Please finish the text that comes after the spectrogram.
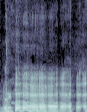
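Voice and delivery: slow, drawn-out tag question through laughter; laughing. Retold or imitated. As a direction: drag it out, barely holding the laugh in. Cheeky reply to the cop.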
